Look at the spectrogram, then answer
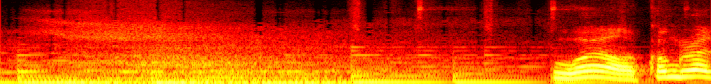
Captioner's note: air swooshing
